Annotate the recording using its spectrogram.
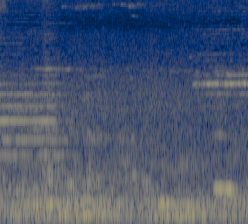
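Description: Background chatter of several men talking, with a vehicle horn held steadily that stops about half a second in.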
